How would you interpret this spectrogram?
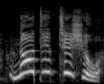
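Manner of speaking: high-pitched imitation of the masseuse. Masseuse reassuring sore client, high mimicked voice. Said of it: "And she goes".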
